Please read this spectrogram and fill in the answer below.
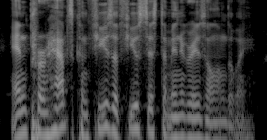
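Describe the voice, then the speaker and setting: A man with a non-native accent talks at a fairly quick pace with lively intonation. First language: not English. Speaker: keynote speaker, computer architecture researcher. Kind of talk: conference keynote talk. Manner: hesitant, many fillers and restarts.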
